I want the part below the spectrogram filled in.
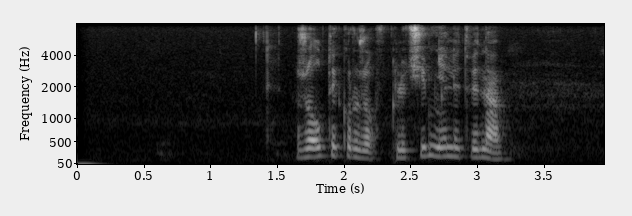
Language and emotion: Russian, neutral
